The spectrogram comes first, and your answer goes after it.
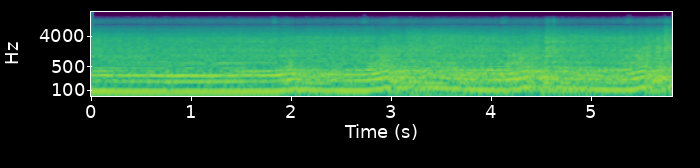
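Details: Deep Orange 9 car, freshly rebuilt engine's first start, apparently running partly on starter fluid; revs rise and sag unevenly with someone holding the throttle, no settled idle; won't idle on its own, cause suspected not confirmed.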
